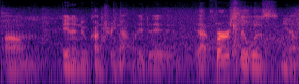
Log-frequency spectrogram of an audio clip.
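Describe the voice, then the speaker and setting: A man in his thirties with a lowish voice speaks haltingly, full of pauses and restarts, as he opens up in a personal vlog. The audio is dull and lo-fi, with steady noise underneath. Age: 30s. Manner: hesitant, halting, many restarts and fillers. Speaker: vlogger. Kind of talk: candid personal vlog talk. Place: home in Mexico.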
